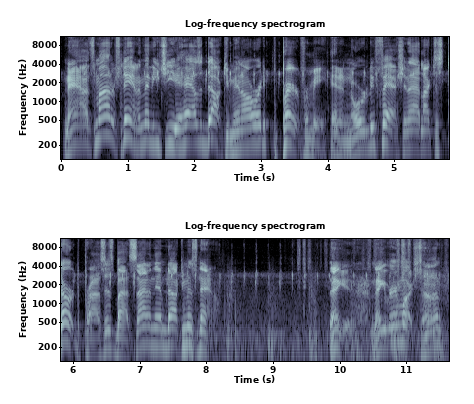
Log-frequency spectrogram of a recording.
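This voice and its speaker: A puffed-up, folksy kingpin drawls and boasts through a radio satire. His voice sits high and swings widely in pitch, and he bullies everyone around him. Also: expressive, fairly quick, creaky, noisy background. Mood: pompous, self-satisfied. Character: pompous, folksy, bullying male kingpin boss. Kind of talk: satirical radio drama acting.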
